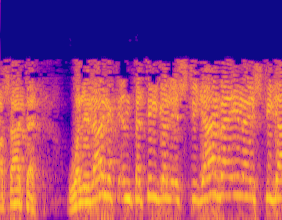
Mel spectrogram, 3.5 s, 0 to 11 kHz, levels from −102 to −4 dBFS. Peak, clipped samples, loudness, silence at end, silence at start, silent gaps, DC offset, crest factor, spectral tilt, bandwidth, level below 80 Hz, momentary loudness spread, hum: -4 dBFS; under 0.1%; -15 LUFS; 0 s; 0 s; none; under 0.1%; 12 dB; -10.5 dB/octave; 5 kHz; -44 dBFS; 6 LU; none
